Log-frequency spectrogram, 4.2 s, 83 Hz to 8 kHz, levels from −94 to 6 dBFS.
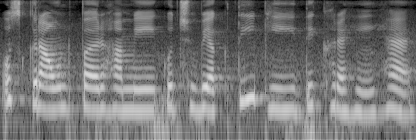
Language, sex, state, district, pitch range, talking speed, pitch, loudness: Hindi, female, Punjab, Fazilka, 215-240 Hz, 145 wpm, 225 Hz, -17 LUFS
